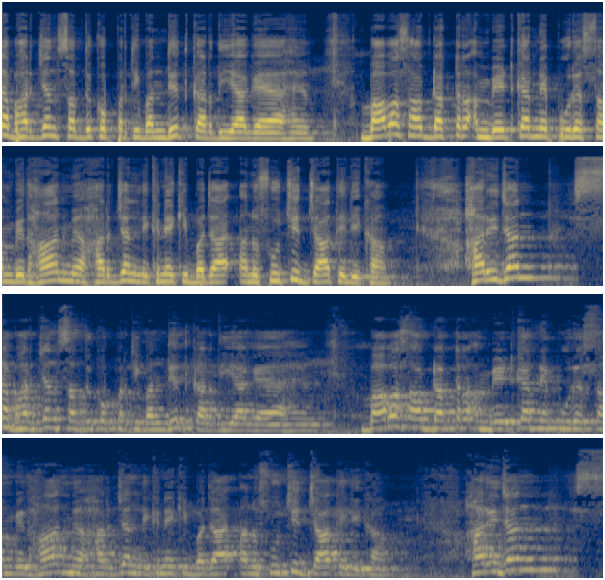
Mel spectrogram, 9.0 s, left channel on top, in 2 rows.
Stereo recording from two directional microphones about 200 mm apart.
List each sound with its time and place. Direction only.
0.0 s a man's voice: 35° left (ahead or behind)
